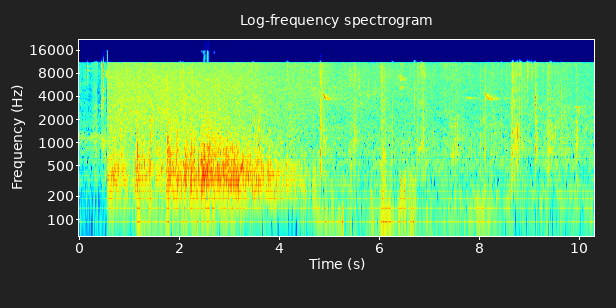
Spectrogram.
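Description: Wind buffeting the microphone: a rushing gust swells to a peak about two to three seconds in, then eases to a lower steady rush with scattered clicks. A few short bird chirps come through in the second half.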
